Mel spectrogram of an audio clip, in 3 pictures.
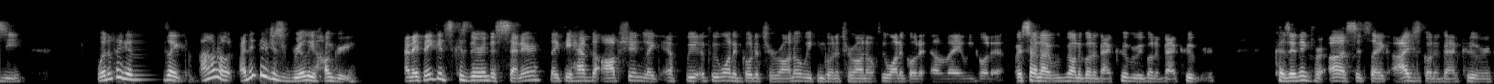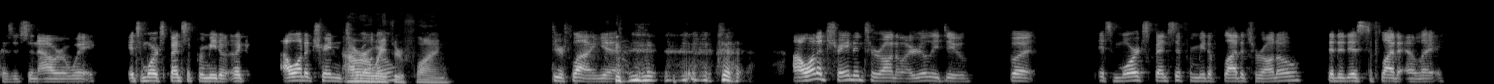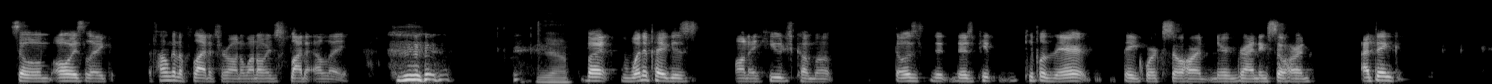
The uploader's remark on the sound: This episode was recorded via Zoom.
